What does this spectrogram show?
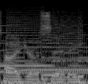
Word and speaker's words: Hydrocity: here we are at Hydro City Zone which how I always pronounced it even though they kind of it's like they put it as one word but I still pronounce it as Hydro City I don't pronounce it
